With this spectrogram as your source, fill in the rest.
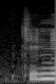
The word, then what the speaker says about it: Kinn: I buy Chin to the point where I was considering having a pilgrimage to Chin. Chin is, yep, that's Kinn is how you spell it.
